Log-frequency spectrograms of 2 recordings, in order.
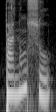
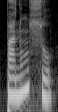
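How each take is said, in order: The two takes are said the same way.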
